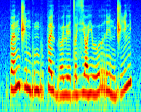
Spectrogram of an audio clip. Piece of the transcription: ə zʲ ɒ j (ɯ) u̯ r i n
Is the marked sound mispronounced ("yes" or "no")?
no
